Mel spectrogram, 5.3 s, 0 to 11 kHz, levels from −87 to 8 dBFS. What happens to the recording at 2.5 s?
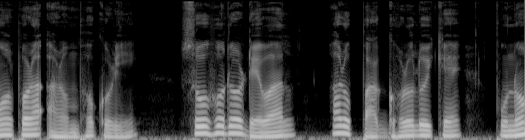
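Nothing goes wrong at 2.5 s; the speech runs through that moment intact, with no dropout, click, distortion or other fault to be heard.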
